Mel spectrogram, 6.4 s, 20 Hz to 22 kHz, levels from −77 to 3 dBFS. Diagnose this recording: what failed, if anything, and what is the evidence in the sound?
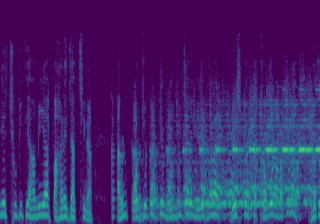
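A short stall from a late packet occurs at 2.25 to 2.36 s, at the network and jitter buffer stage. A packet missed its playout time and the buffer ran dry. The receiver stretched the last sound for about 89 ms until the packet arrived, then resumed from the same point. Nothing is lost, but one sound is held too long with a slight buzz or dip, and everything after it plays about 89 ms later.

A feedback howl starts at 2.65 s and runs to the end of the clip. This is an acoustic loop: a loudspeaker and microphone in the same room on the same call. Each trip around it adds level, so the repeats grow instead of decaying. They come roughly every 300 ms, the loop's delay, narrow to a tone around 1.5 kHz, and peak about 6 dB above the speech.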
